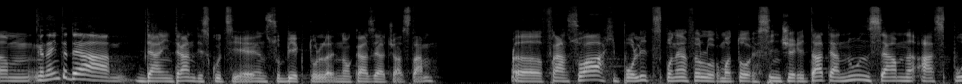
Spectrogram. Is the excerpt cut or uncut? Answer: uncut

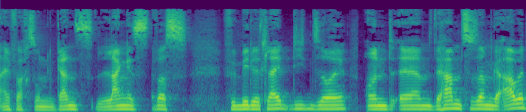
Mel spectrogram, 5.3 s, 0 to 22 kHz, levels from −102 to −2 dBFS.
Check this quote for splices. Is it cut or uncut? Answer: cut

